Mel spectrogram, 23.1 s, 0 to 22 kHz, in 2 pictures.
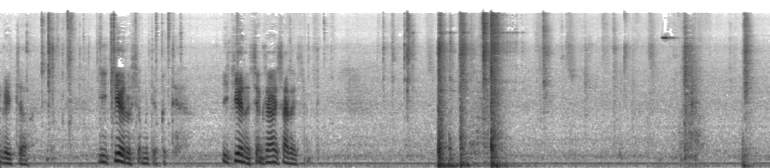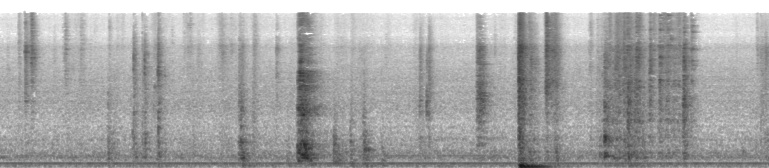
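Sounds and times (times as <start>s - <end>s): steady low hum: 0.0s - 23.0s
small metal parts clicking: 5.7s - 6.2s.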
